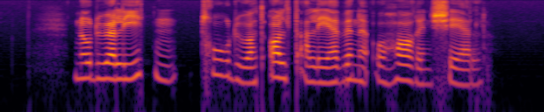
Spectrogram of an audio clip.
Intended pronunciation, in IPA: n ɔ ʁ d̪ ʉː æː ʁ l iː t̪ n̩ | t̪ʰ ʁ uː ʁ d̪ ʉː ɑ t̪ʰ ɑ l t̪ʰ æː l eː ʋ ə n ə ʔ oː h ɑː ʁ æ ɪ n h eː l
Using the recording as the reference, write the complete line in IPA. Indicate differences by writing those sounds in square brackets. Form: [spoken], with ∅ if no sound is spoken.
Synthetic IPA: n ɔ ʁ d̪ ʉː æː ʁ l iː t̪ n̩ | t̪ʰ ʁ uː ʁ d̪ ʉː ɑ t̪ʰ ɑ l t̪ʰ æː l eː ʋ ə n ə ʔ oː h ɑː ʁ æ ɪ n [ʃ] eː l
